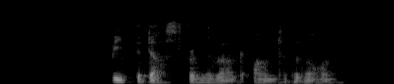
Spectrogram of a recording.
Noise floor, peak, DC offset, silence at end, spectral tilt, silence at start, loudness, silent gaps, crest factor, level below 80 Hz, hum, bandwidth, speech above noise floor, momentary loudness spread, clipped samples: under -90 dBFS; -20 dBFS; under 0.1%; 0.5 s; -5.5 dB/octave; 1.1 s; -42 LUFS; none; 22 dB; -68 dBFS; none; 8.2 kHz; over 49 dB; 8 LU; under 0.1%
